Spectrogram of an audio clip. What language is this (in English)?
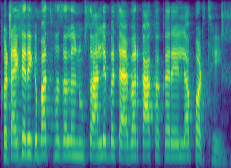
Chhattisgarhi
